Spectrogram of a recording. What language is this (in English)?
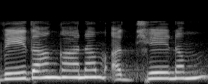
Sanskrit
